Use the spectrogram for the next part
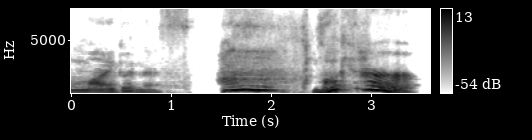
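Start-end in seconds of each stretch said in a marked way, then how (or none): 1.4-3.5 gasping in surprise. Real, not acted. Gasping at the picture.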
